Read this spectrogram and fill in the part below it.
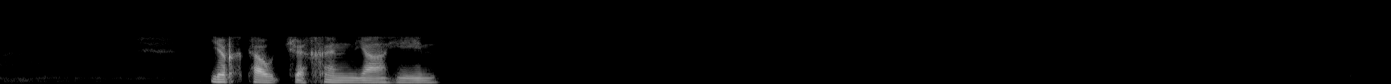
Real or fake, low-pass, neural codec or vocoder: fake; 3.6 kHz; codec, 16 kHz, 2 kbps, FunCodec, trained on LibriTTS, 25 frames a second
